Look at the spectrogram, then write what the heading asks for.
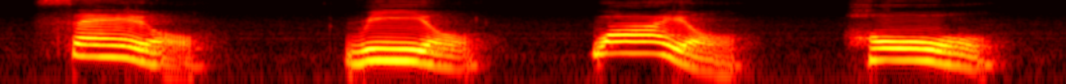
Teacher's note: So when the L follows a long vowel, we almost add an extra syllable.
